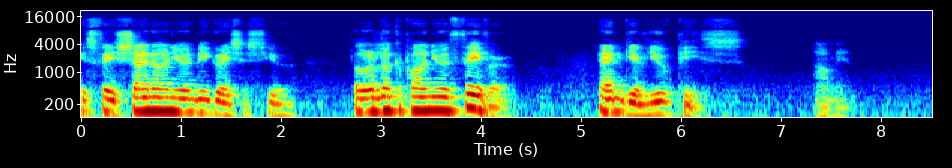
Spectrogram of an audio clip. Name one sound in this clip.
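An elderly man speaks calmly and earnestly close to a microphone.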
